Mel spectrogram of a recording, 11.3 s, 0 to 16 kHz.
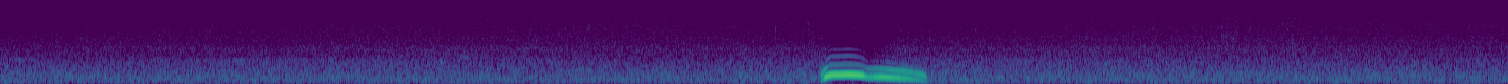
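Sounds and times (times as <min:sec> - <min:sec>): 
soft hiss: 0:00.0 - 0:11.3
Eurasian eagle-owl call in Marianka, Slovakia: 0:06.1 - 0:07.0.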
